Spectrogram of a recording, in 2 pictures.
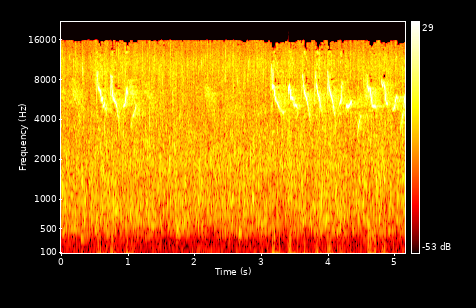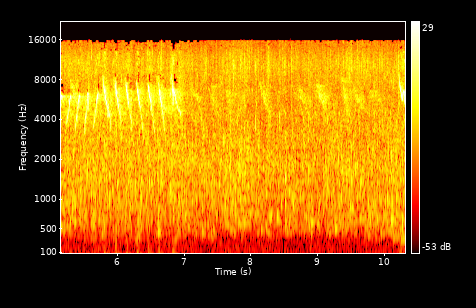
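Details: Oriental white-eye song used to train songbirds, with canary phrases filling the song: high, thin, rapid twittering runs of sharp descending notes, one long series of about twenty quick notes, over a faint background hiss.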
